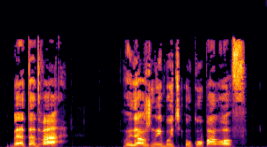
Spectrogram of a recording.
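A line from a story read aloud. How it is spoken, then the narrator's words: Barked. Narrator (Russian): Рявкнул на меня высокий стихийник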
